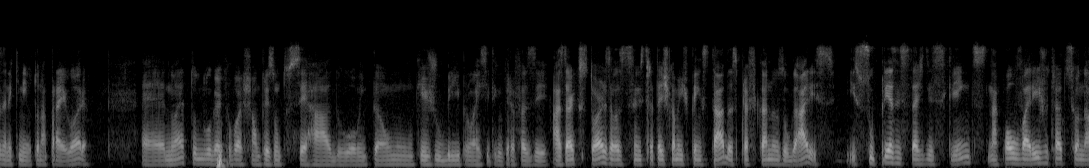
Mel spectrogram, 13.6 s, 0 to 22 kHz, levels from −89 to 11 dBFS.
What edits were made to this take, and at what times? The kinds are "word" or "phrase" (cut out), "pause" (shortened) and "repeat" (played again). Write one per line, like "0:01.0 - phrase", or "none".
0:06.9 - pause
